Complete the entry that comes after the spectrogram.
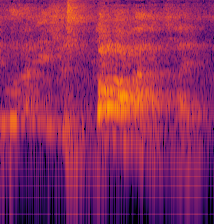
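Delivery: put-on reliving a father crying out for his child; retold desperate cry. Father crying to Jesus in hospital, high desperate plea. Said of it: "Saya di situ menjerit".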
